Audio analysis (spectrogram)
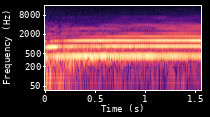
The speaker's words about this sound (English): The sirens went all night long and the bombs fell all over the country.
